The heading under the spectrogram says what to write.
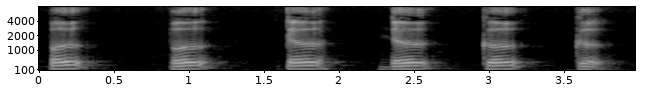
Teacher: ये सारी वो वाली साउंड्स हैं जिनको प्रोड्यूस करते वक्त हमें एयर स्ट्रीम को स्टॉप लगाना पड़ता है। ये ऑटोमेटिकली एयर स्ट्रीम जो है वो आपकी वोकल ट्रैक्ट जो है उसके अंदर एक स्टॉप उसको लगता है और फिर एकदम से वो बाहर निकलती है। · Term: स्टॉप्स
